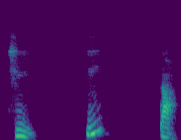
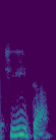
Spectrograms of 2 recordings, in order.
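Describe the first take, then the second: First: "Chi y ta" as three isolated beats, chi-i-ta; long pause after each syllable of "Chi y ta". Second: Said in the usual way. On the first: Shown as a demonstration. ("Chi y ta" separado en sílabas, chi-i-ta) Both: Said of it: "¿Cómo se separa?".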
